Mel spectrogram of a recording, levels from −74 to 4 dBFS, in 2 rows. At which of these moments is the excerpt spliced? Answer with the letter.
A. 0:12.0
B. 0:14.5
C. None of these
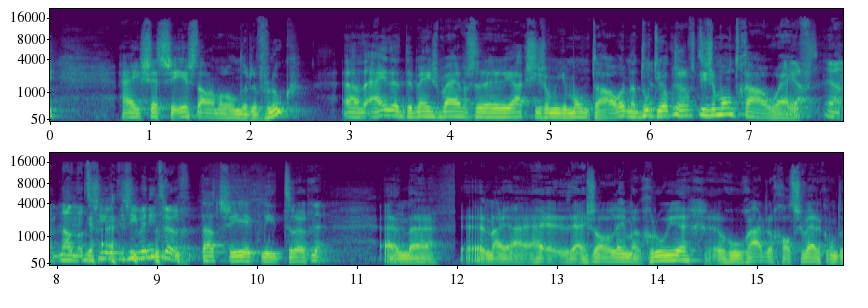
A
